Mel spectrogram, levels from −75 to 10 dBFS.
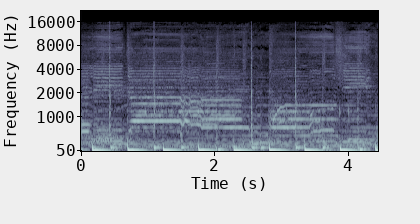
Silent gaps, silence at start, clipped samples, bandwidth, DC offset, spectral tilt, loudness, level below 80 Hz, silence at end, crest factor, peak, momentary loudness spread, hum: none; 0 s; under 0.1%; 15.5 kHz; under 0.1%; -5 dB/octave; -14 LUFS; -12 dBFS; 0 s; 10 dB; 0 dBFS; 2 LU; none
